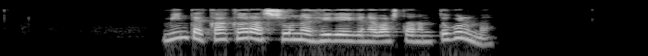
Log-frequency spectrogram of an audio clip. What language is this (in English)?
Bashkir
